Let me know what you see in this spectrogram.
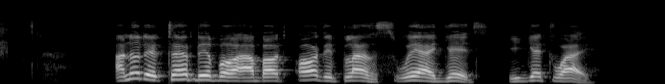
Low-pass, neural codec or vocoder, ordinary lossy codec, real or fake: none; codec, 16 kHz, 4 kbps, X-Codec, WavLM features, trained on Multilingual LibriSpeech; none; fake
